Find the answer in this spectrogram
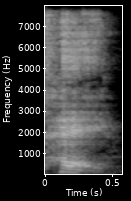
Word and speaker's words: Haigh: One of the squires served a pitchfork night, and the pitchfork night is House Hay. It's spelled Haigh.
